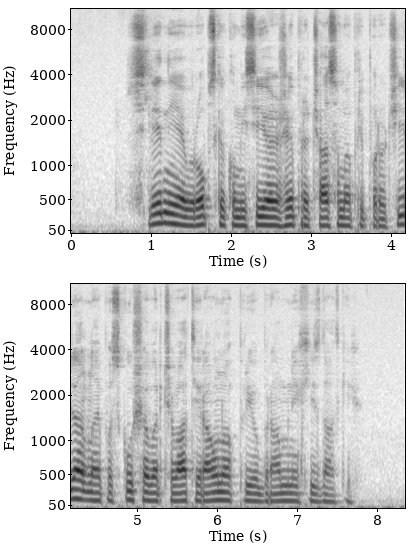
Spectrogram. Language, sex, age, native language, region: Slovenian, male, 18-29, Slovenian, Central Slovenia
